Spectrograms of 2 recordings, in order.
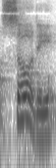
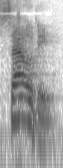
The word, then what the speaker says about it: Saudi: have said to me you know you're you're pronouncing that wrong it's not sordi it's Saudi well okay fair enough I'm happy to pronounce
